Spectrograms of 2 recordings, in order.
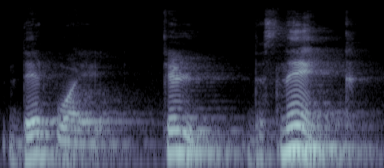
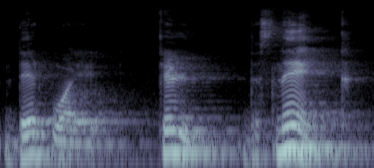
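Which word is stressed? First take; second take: snake; snake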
